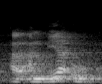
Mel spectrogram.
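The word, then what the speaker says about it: الأنبياء: Kalimat nabi kita kan bacanya pakai ya, nabiyun ya kan? Nabi ya kan? Nabiyullah, enggak pernah ada hamzahnya. Tapi kalau giliran jamak itu ada hamzahnya. Al-anbiya'u, itu hamzah dari mana?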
